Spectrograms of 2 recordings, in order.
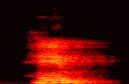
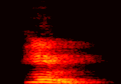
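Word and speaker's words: hymn: example mnemonic device and there are a few words that end with MN but in these words the letter n is silent for example autumn column damn him so these are the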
